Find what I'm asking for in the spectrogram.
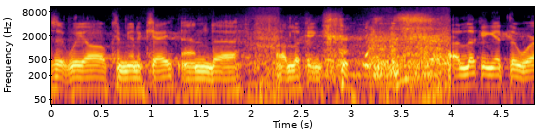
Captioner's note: chuckles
